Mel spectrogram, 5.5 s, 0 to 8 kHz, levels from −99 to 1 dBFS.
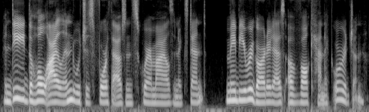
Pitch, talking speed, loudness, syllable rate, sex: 180 Hz, 205 wpm, -22 LUFS, 6.3 syllables/s, female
